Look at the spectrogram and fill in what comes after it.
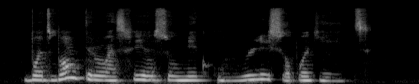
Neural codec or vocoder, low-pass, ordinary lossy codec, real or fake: codec, 32 kHz, 1.9 kbps, SNAC; 14.4 kHz; MP3, 64 kbps; fake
